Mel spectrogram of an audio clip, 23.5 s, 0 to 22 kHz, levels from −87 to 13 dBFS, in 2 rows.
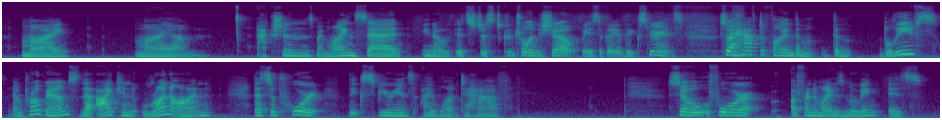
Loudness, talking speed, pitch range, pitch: -28 LUFS, 125 wpm, 145-205 Hz, 175 Hz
